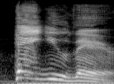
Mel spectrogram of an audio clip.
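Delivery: put-on elderly old lady voice. Voicing a character calling out to someone, in an old lady voice. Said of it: "I can't make an old lady voice".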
